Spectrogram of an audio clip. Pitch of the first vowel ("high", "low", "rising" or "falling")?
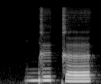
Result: high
